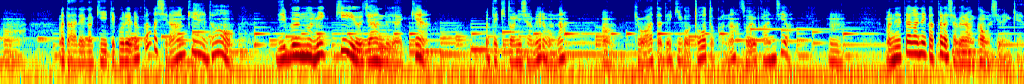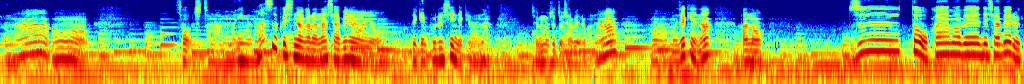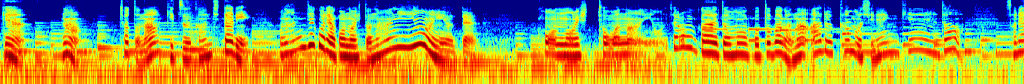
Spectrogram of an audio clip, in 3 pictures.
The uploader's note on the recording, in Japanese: コインランドリーの駐車場で収録しています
